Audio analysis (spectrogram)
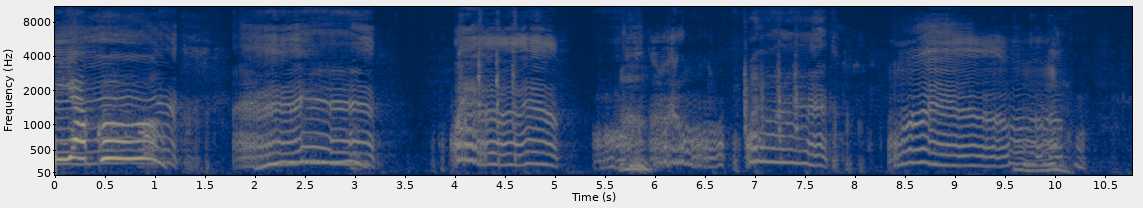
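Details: Pet Chihuahua described as angry, producing sustained tonal growls in six separate bursts, each a warbling, harmonic snarl lasting one to two seconds, separated by short silences, indoors.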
